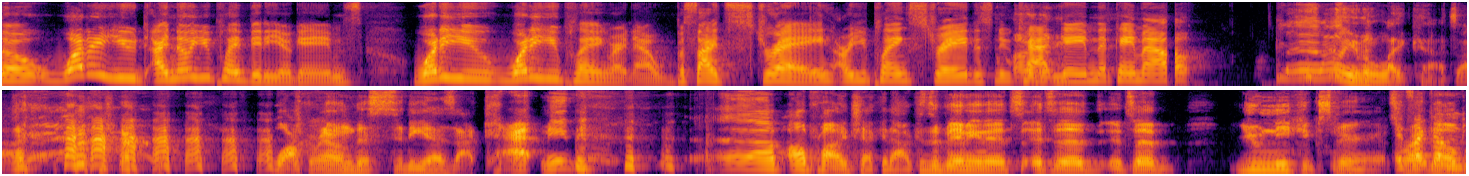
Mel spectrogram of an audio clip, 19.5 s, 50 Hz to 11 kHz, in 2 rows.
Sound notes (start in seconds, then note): 9.8 laughs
